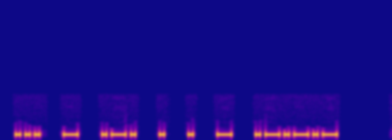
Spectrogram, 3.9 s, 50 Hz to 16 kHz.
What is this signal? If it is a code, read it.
Morse code, heard as a keyed tone, about 25 wpm, spaced as for 20 wpm, 700 Hz. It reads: STREET.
